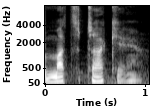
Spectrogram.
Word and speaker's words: matsutake: Here we have Tricoloma matsutake. Rico breezes through the Latin and Japanese pronunciation as if it was nothing. Okay, spricht man dann das U aus? Matsutake. Okay, nee, spricht man nicht.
